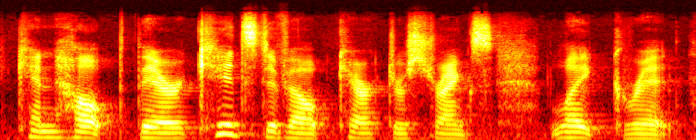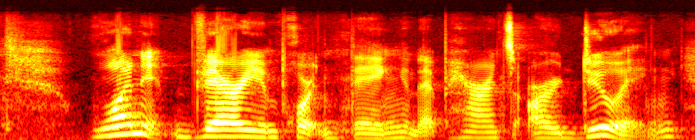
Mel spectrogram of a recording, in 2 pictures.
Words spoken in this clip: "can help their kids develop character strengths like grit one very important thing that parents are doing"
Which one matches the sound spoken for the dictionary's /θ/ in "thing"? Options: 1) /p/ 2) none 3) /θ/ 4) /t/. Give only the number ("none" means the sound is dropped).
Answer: 3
